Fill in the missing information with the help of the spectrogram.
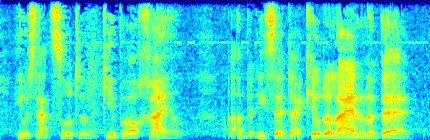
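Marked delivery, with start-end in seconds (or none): none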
